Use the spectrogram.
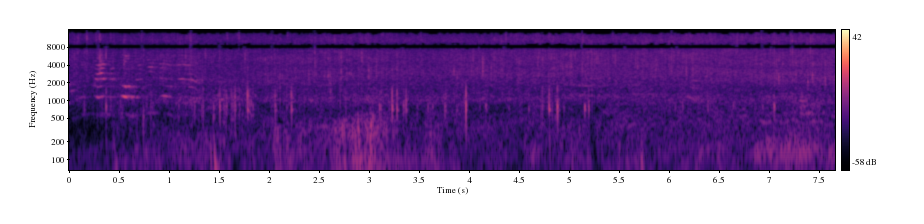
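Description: Heavy, stormy rain falls in a steady broadband wash, with splashy patters and louder bursts throughout, while people talk over it.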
